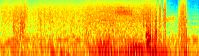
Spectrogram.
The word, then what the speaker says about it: Yazid: Yazid. Yazid. Yeah, it's like Naveen, but with a Y.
